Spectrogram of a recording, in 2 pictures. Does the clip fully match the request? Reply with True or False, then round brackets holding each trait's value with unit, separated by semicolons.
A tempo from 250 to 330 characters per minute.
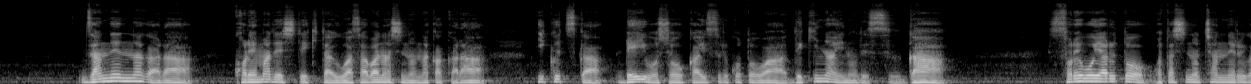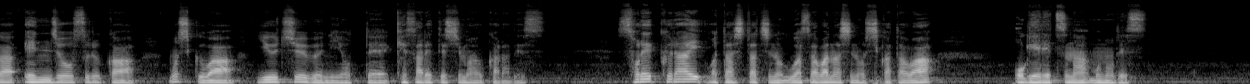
True (260 characters per minute)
